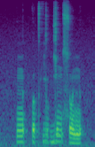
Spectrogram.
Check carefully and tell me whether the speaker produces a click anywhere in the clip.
no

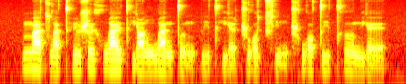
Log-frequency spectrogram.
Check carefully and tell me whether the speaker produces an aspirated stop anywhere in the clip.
yes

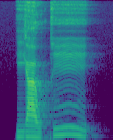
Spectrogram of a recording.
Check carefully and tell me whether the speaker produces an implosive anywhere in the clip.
no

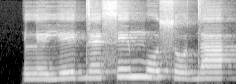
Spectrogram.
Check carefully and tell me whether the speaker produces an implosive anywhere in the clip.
no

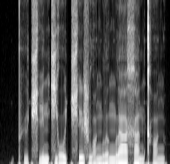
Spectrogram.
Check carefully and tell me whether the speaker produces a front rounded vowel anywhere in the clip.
yes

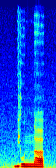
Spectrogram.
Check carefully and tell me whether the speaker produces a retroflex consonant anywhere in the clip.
no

